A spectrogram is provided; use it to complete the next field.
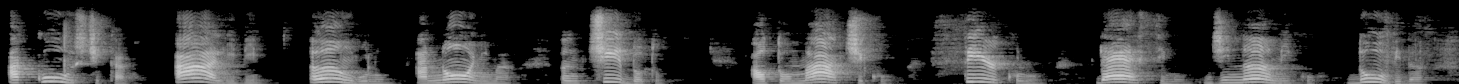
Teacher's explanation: todas essas são a antepenúltima sílaba tônica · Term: proparoxítonas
